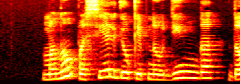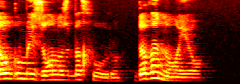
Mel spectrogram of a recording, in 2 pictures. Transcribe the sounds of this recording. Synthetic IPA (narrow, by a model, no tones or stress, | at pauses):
mɐnɐʊpɐsʲɪɛlʲɡʲɛːkɐɪpnɐʊd̪ʲɪŋɡɐd̪ɐʊɡʊmɐɪzoːnoːsbɐxuːɾuː | d̪oːʋɐnoːjɛː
